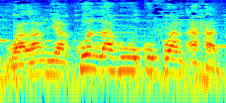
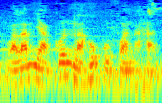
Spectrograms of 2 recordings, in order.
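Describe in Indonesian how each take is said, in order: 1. Huruf n menyatu dengan bunyi l setelahnya. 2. Huruf n diucapkan terpisah sebelum l. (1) "Contohnya imlanya begini" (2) "kalau per kata ditulisnya walam yakun lahu"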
